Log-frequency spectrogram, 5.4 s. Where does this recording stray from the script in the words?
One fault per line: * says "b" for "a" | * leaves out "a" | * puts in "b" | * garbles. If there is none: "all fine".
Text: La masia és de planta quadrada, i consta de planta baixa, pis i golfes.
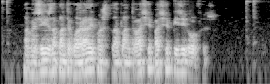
* puts in "baixa"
